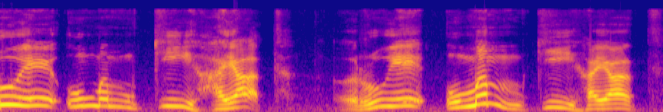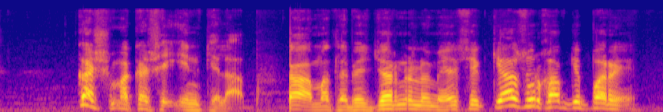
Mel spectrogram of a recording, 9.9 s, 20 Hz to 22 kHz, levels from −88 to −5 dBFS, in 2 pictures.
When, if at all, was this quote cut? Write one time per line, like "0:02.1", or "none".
0:07.2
